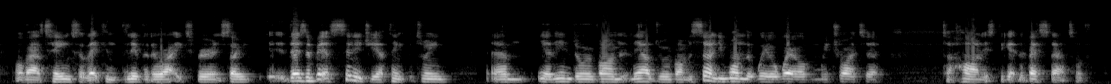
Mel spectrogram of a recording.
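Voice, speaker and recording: With a southern English accent, a man speaks at a very fast pace and medium pitch, his dark, mellow tone carrying fairly even intonation and big swings in loudness. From southern England, Hemel Hempstead. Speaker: ski instructor and snowsports manager. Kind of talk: podcast interview. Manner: hesitant, many fillers and repeats.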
